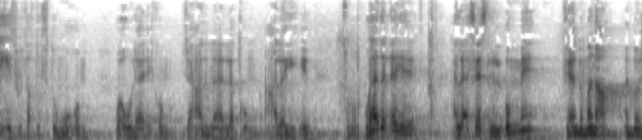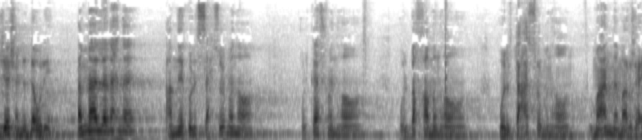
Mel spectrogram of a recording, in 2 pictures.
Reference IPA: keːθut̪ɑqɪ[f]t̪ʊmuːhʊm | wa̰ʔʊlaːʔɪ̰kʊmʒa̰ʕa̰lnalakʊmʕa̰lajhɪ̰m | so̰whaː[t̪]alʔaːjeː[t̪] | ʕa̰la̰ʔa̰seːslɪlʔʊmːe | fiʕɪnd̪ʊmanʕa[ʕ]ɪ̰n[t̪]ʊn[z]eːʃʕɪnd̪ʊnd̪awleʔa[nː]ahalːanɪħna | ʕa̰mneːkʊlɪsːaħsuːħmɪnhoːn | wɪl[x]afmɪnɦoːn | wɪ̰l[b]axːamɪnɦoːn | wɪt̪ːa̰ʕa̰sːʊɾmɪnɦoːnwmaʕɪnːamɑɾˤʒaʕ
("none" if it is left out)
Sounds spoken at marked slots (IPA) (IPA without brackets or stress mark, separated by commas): f, d̪, t̪, ʕ, d̪, ʒ, mː, k, b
